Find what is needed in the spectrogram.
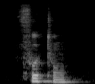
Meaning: photon
- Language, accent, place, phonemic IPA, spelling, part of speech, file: French, France, Paris, /fɔ.tɔ̃/, photon, noun, LL-Q150 (fra)-photon.wav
